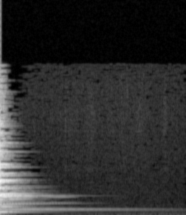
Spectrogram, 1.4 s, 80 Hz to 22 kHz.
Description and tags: canpop16percussion
Pringle can recorded from inside and out for use as percussion and some sounds usable as impulse responses to give you that inside the pringle can sound that all the kids are doing these days.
